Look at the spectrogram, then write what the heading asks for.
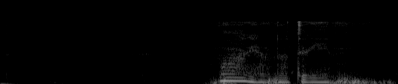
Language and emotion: Russian, sad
